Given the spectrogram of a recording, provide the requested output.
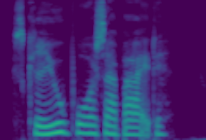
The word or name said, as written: skrivebordsarbejde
